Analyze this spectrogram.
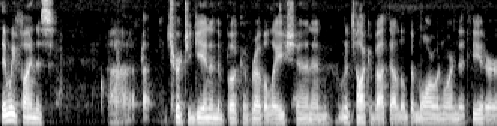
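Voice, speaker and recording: Soft-spoken and fairly low-pitched, the man talks in a monotone, flat intonation with a dry, close sound and no echo. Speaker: pastor. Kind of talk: informal teaching on location. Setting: outdoors at ancient ruins. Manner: hesitant, many fillers.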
